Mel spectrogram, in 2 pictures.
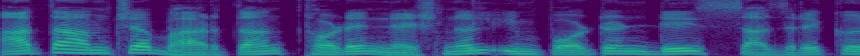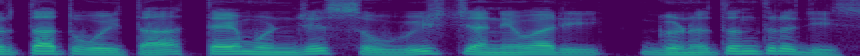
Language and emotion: Goan Konkani, neutral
